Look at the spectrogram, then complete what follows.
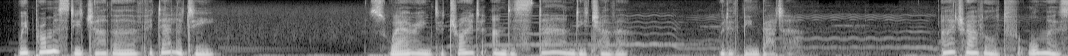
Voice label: british english female Documentary; Saudade

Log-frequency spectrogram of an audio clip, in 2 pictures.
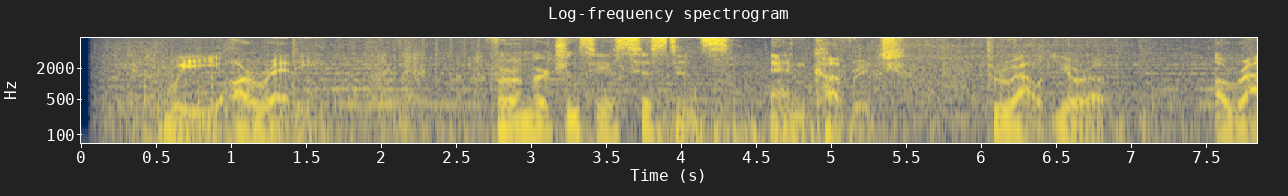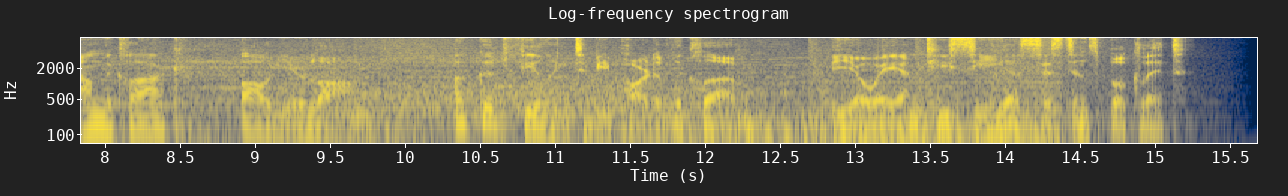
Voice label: american english male Car Insurance

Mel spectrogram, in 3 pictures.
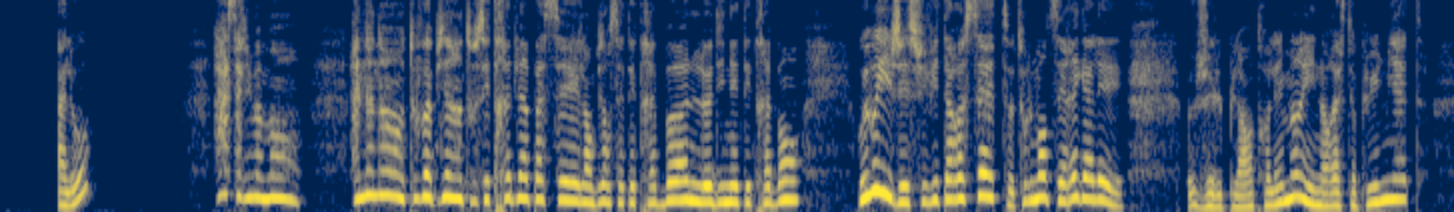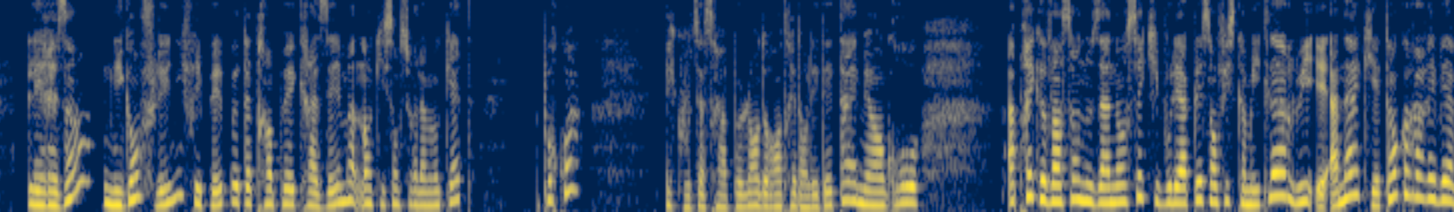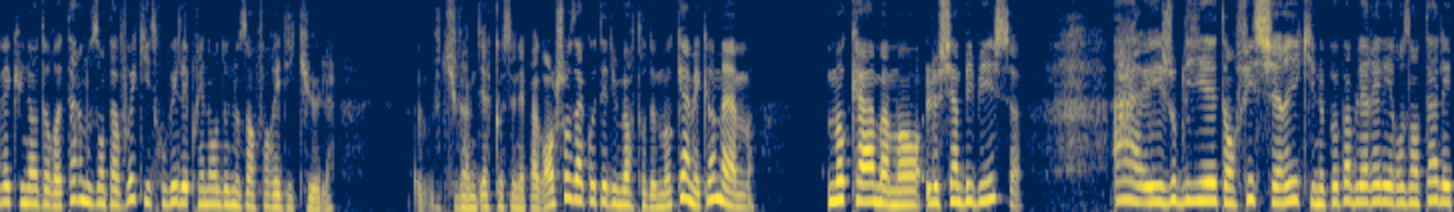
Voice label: femme Rolle

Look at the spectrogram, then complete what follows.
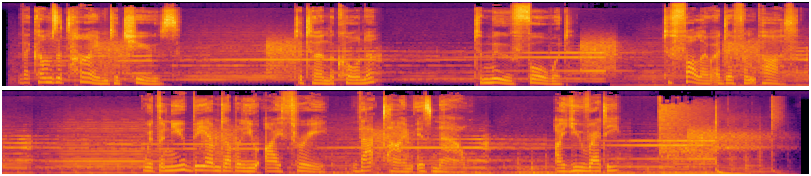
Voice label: british english female, Spot; BMW i3

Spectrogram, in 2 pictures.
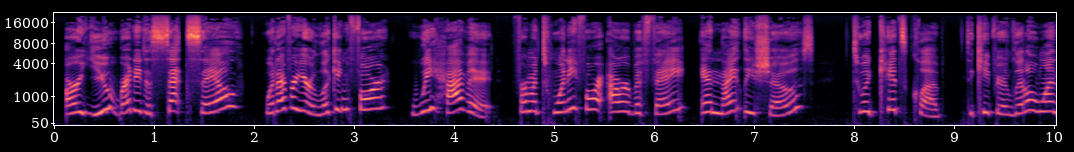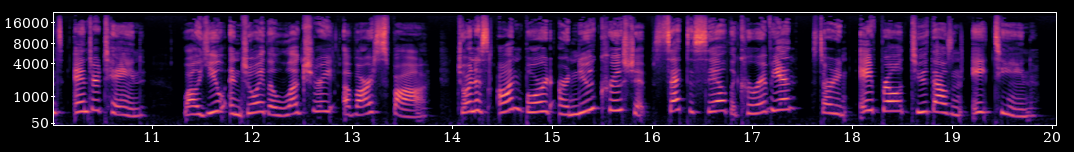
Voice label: american english female Sale Spot

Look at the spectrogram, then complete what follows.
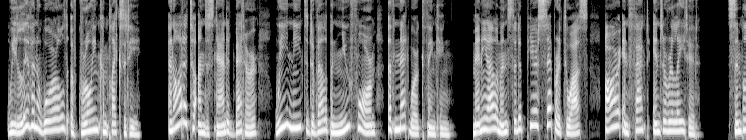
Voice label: american english female US

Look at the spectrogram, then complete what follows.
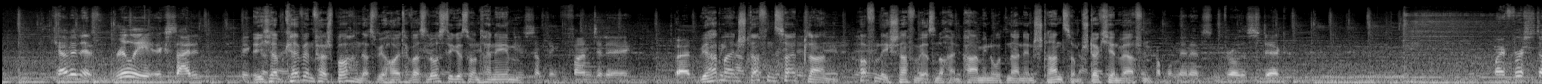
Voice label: Voice Over, maenner; Dr.BuckeyeBottoms

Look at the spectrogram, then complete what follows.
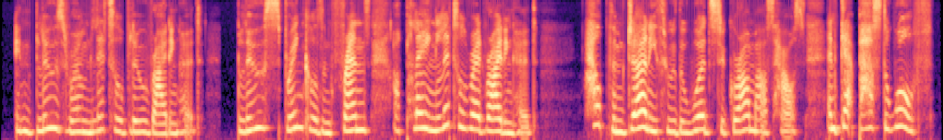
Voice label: british english female Spot; Blues Room

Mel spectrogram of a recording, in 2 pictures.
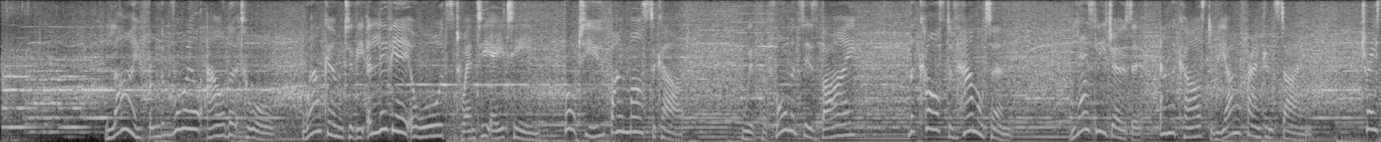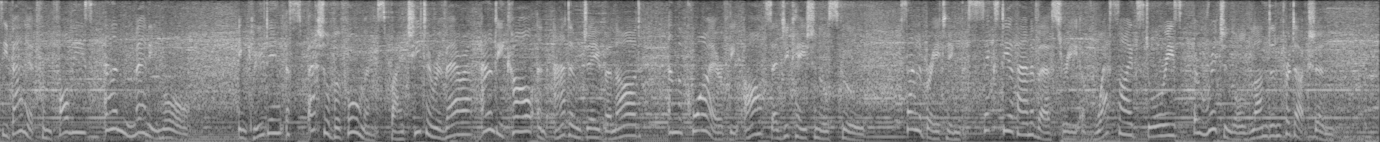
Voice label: british english female; OLIVIER AWARDS

